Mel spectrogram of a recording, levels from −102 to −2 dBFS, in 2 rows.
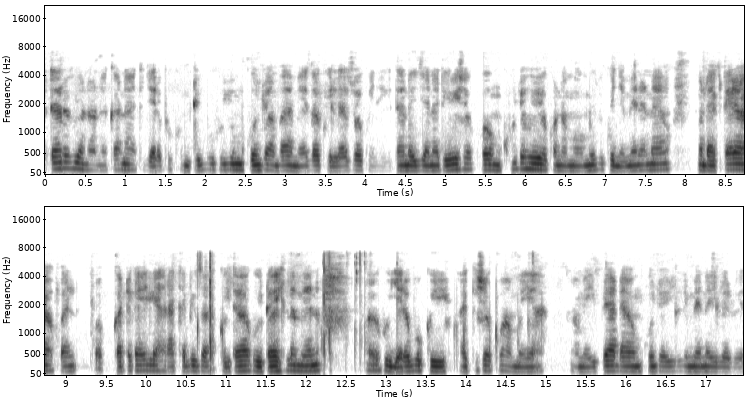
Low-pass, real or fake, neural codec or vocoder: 7.2 kHz; real; none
